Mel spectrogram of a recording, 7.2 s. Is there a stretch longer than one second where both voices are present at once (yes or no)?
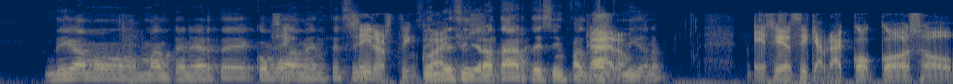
yes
